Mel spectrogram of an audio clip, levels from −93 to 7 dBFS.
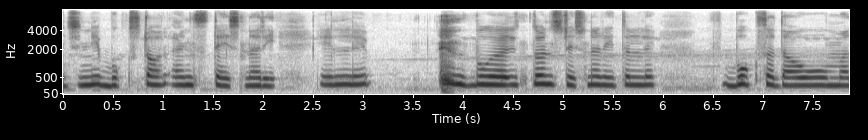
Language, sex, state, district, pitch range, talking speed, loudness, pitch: Kannada, female, Karnataka, Belgaum, 240-265 Hz, 60 wpm, -20 LUFS, 250 Hz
